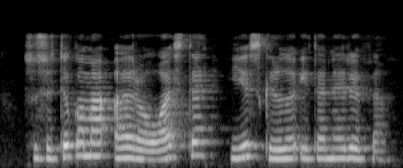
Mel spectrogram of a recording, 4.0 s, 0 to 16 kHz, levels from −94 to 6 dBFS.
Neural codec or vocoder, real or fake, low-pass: none; real; 7.2 kHz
